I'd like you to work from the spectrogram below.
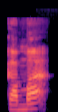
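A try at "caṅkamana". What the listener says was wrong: No, this is not ka. I told you the cha, this is cha. Chankamana. Chankamana. So ang sound is there. Here you can see ang sound. And then there is k sound.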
